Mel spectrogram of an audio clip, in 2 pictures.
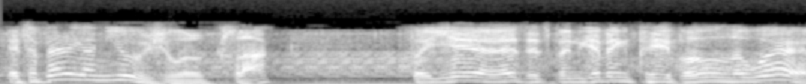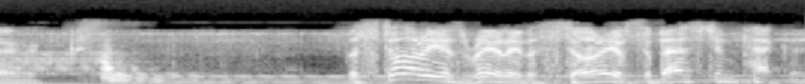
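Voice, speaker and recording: A man's voice: mid-range voice, very animated. An actor playing a gleefully morbid, mocking horror host on a 1940s radio show, savoring his macabre puns. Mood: sly, ominous. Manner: macabre punning, slow savoring delivery, chuckles. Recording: muffled old radio recording, organ music.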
